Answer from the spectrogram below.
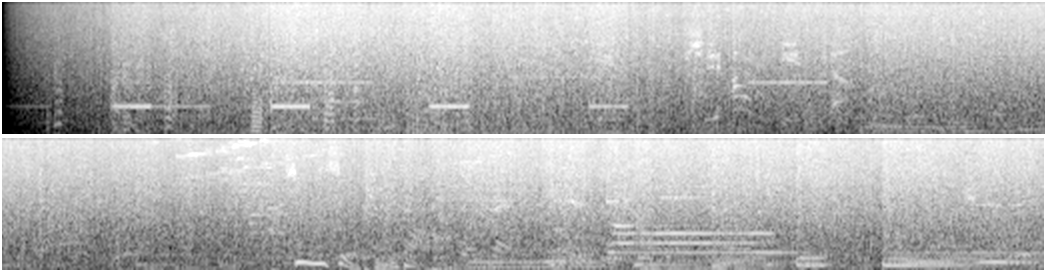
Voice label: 89.0MHz 3 station confusion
